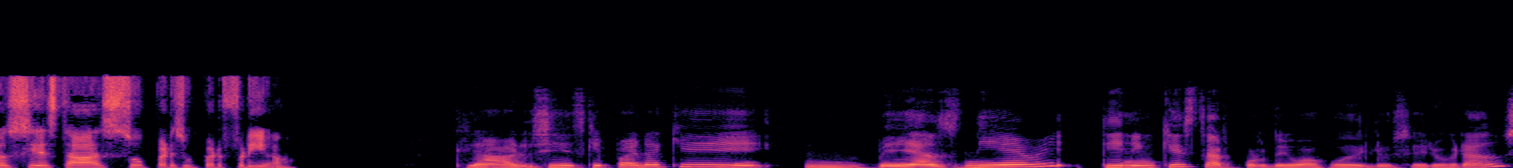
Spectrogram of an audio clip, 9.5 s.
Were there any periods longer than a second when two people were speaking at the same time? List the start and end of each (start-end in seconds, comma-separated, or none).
none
